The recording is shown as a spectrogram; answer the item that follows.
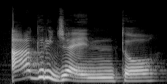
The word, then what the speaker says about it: Agrigento: Agrigento, Agrigento, che molto probabilmente conosci per la splendida Valle dei Templi. Agrigento, in questo caso abbiamo G-E.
